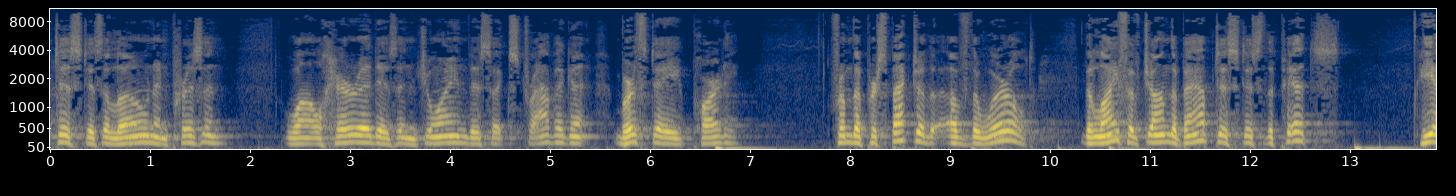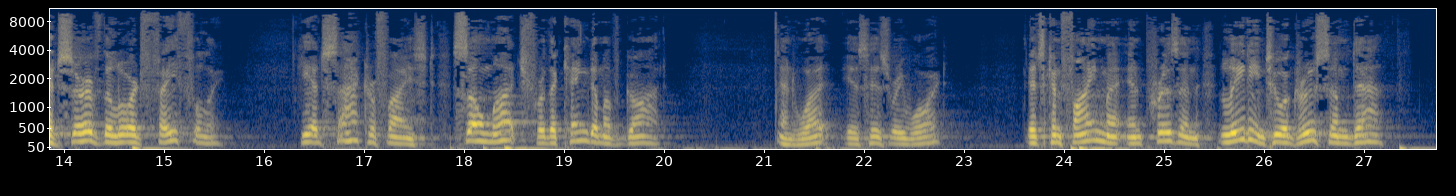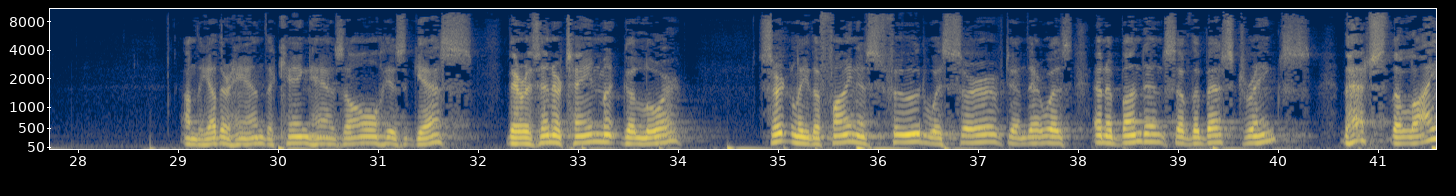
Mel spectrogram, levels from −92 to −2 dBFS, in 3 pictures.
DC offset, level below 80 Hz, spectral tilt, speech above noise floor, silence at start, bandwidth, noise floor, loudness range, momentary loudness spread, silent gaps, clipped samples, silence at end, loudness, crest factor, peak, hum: under 0.1%; -46 dBFS; -7 dB/octave; 42 dB; 0 s; 10.5 kHz; -60 dBFS; 6 LU; 12 LU; none; under 0.1%; 0 s; -19 LUFS; 18 dB; 0 dBFS; none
